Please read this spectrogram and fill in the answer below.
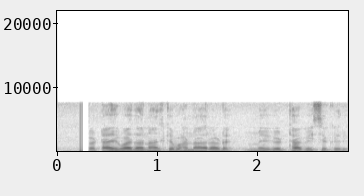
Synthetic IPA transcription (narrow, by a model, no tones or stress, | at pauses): kɐʈaːiʋaːd̪aːnaːd͡ʒkebʱə̃ɳɖaːɾəɽmẽɪɡəʈʰːakɐisekɐɾe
